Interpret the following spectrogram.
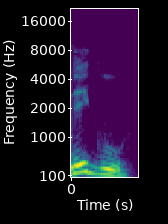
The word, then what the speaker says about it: égout: Un égout. Final T not pronounced.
